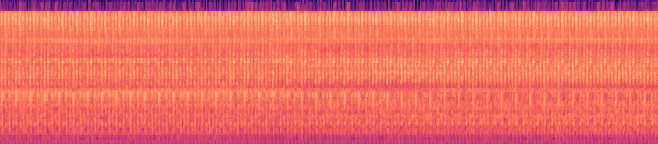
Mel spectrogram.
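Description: Steady idle with a regular knock, a bit over two per second, repeating evenly through the run; source in the engine not yet identified.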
